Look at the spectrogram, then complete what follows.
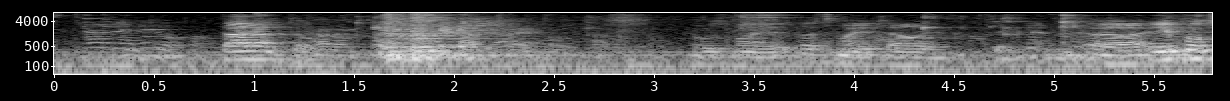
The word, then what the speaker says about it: Taranto: Sounds like Toronto, but Taranto, Italy. How do you say it? I think it's Taranto.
